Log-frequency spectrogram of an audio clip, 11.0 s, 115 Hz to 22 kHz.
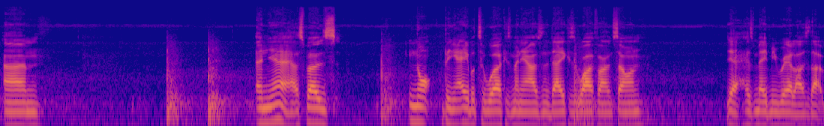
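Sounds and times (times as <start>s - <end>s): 
speech: 0.0s - 0.6s, 3.4s - 8.6s, 9.7s - 10.9s
quiet hiss: 0.0s - 10.9s
fireworks booming: 1.6s - 9.2s.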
